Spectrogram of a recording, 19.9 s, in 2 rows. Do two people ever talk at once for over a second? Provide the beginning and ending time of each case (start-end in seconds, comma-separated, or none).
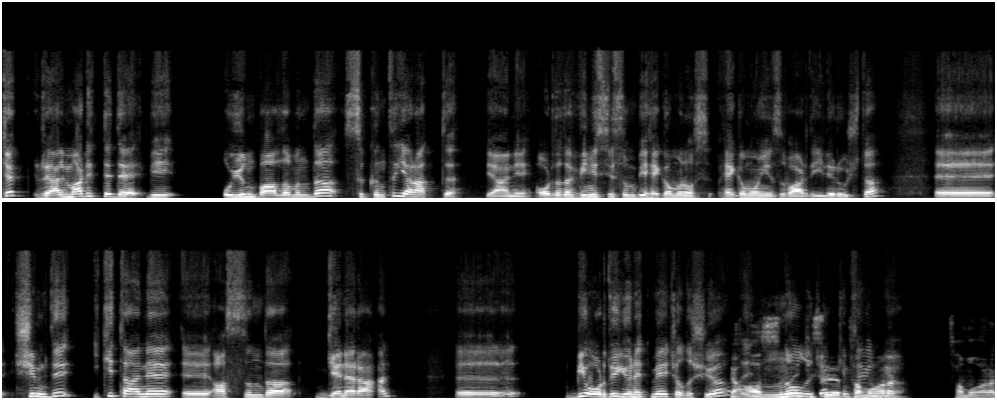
17.2-18.9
